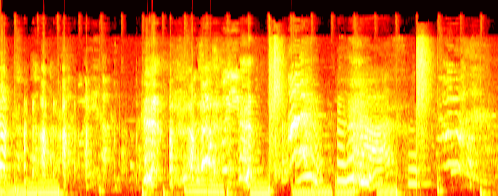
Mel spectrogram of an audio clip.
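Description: Sharp slaps, two standing out in the second half, as a person lying face down is struck in a counted series of blows. Under them run bar music with a steady bass line, voices and laughter.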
